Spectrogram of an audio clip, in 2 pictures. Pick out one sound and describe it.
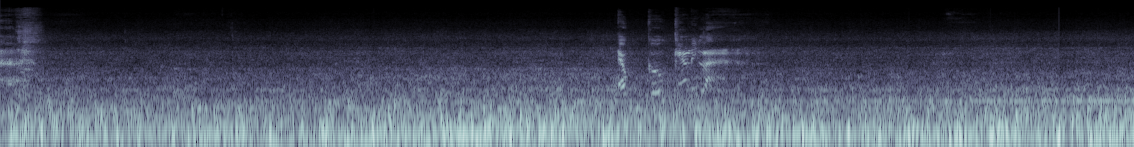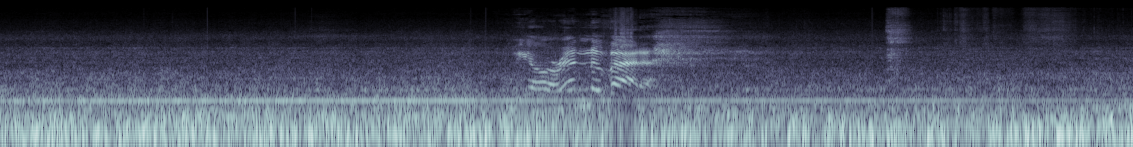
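Tyres rumble steadily on a highway.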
